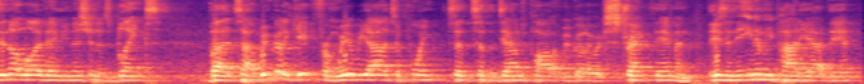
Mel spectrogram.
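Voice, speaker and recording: Fairly quick and fairly high-pitched, a man with a New Zealand accent talks amid audible room echo and noticeable background noise. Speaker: pastor. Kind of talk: sermon. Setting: church. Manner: animated.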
